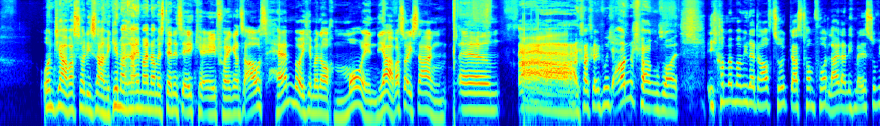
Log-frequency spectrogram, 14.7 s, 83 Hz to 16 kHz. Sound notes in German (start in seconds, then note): 8.6 schreien; 8.6 stöhnen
